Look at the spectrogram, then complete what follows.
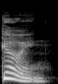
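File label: "going", British English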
